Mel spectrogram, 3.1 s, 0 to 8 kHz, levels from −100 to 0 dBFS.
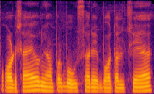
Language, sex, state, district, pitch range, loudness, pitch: Hindi, male, Uttar Pradesh, Shamli, 110-120 Hz, -18 LUFS, 115 Hz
